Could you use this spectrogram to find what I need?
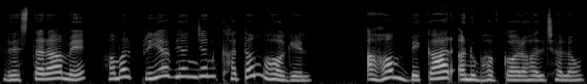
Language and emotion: Maithili, sad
